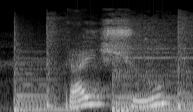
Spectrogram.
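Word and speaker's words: 来週: Jepangnya adalah mata raishuu pengucapan uh dibaca panjang raishuu artinya minggu depan Ayo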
